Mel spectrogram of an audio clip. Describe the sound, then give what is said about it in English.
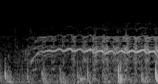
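The horse Silver lets out a long, high, wavering whinny that holds steady for over a second, while heavy hoof strikes thud unevenly beneath it as it kicks at the heavy wooden door of a wagon shed. “At the command of his master, the heels of the great horse Silver lashed out at the heavy door.”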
